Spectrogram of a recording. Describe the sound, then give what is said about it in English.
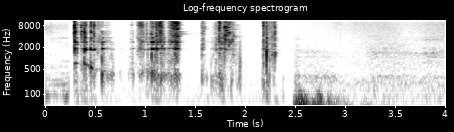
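Lunch being prepared from leftovers in a home kitchen: a run of short, bright scraping and rustling bursts in an uneven rhythm, then a low rumbling thump and a faint clatter that fades out. “I am just preparing some lunch.”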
